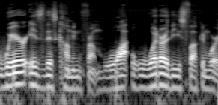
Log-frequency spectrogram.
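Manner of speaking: ordinary talk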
